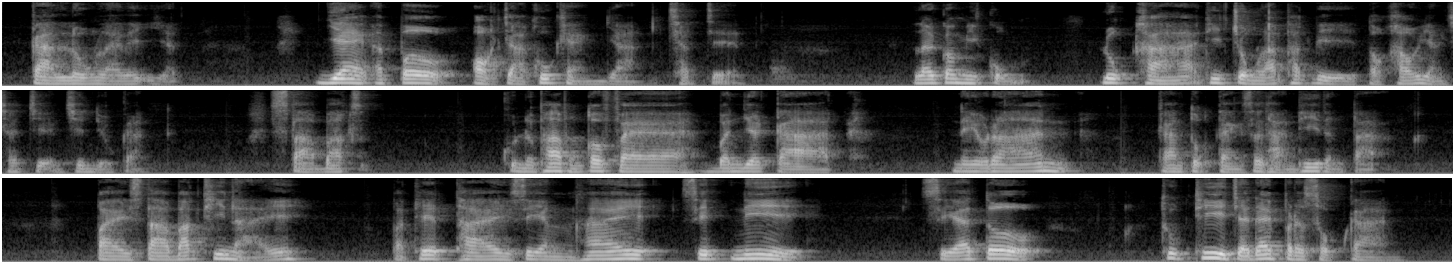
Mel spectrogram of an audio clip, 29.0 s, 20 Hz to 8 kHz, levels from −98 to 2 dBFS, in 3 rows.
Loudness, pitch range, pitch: -26 LUFS, 105-135 Hz, 120 Hz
